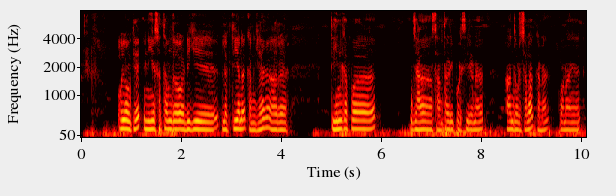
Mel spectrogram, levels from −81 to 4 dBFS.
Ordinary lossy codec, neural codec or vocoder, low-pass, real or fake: none; none; none; real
